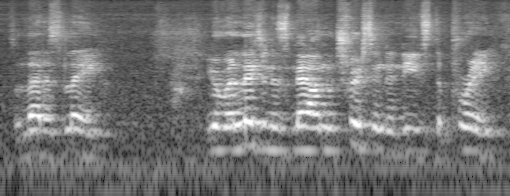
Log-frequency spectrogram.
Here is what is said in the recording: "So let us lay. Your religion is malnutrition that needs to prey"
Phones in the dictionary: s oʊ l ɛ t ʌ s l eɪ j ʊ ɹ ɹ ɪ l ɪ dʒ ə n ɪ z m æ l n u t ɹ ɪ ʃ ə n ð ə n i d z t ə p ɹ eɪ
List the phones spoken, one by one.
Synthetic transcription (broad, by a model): s oʊ l ɛ t ʌ s l eɪ j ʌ ɹ ɹ ɪ l ɪ dʒ ə n ɪ z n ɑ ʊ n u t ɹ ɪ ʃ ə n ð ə n i d z t ə p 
